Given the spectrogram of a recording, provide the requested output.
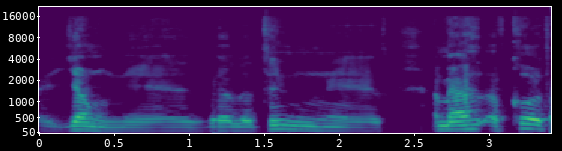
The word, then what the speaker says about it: Jonas: It's Yones. You know what I'm saying? It's like a U, like a Yones, Velatunes.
